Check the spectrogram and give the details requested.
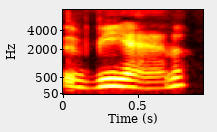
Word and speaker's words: Vianne: It's Chocolat, and I'm gonna be talking about the main character, correctly pronounced Vianne, and how I pronounce it, Vianne.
